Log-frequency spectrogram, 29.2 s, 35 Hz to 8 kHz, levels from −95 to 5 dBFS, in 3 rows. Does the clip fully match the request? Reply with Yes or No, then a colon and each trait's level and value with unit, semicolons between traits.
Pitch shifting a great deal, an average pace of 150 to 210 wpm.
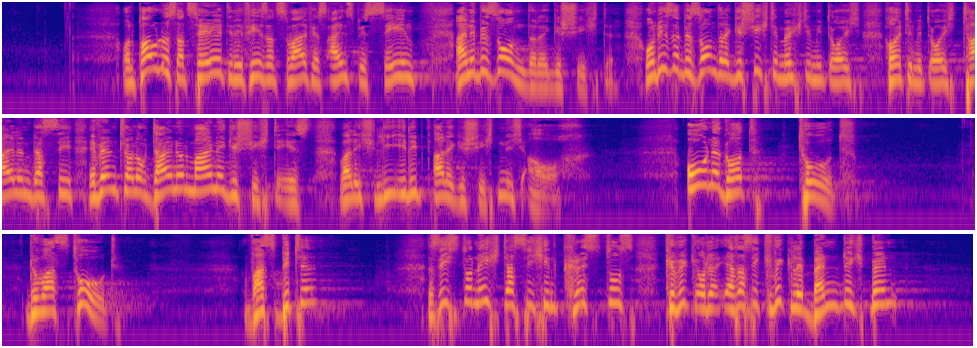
No: wide, 6.1 semitones; average, 135 wpm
